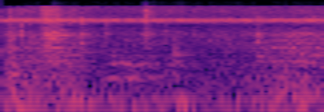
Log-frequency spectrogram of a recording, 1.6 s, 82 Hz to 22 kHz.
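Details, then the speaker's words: 2004 Mercedes C320 4Matic, about 170–180k miles, front hub spun by hand with rotor off: low uneven rumble with faint coarse churn; suspected worn front wheel bearing, to be replaced. "that sounds like it's in this bearing we'll take that off there real quick"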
